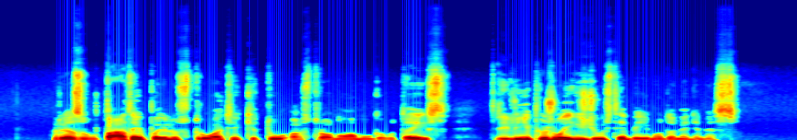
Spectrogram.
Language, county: Lithuanian, Vilnius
